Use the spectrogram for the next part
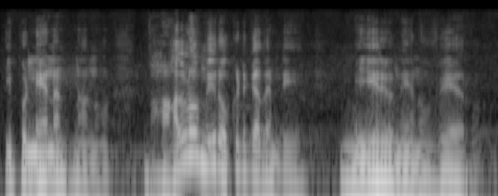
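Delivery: ordinary talk, nothing marked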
